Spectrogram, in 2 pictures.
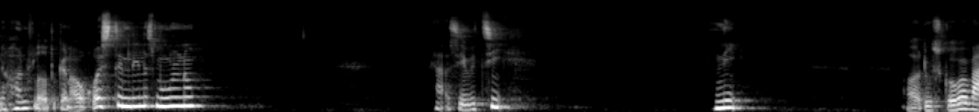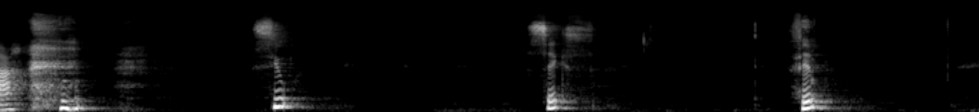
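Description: A young woman speaks calmly and clearly into a clip-on microphone, with pauses.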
